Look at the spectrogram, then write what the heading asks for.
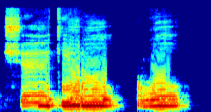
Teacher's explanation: waqaf saja dan ra-nya tebalkan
